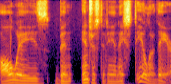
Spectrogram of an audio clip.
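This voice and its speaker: In an American accent, a man speaks with ordinary pitch variation. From US Midwest (Dayton, Ohio). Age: 40s. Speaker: artist and educator. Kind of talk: interview answers. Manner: halting, many fillers.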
